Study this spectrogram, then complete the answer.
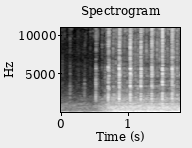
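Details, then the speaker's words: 1998 Honda Civic EX coupe 5-speed, new PCV valve (located under intake manifold above oil filter) shaken by hand: quick light clicks about six or seven a second; free-moving valve, normal, unlike old clogged one that caused poor idle. "my pcv valve was definitely bad uh this is what a pcv valve is supposed to sound like"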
